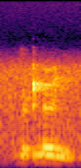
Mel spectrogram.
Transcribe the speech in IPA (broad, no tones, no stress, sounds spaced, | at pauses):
d̪ o ʈ n̪ ə ɲ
